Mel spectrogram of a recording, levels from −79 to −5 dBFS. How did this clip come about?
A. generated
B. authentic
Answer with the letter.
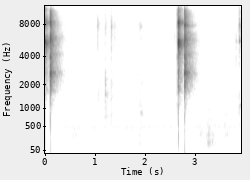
B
